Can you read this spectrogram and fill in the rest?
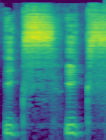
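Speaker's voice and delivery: "ইক্স" said with a high "ই", not "এক্স"; French X. Shown as a demonstration. Teacher corrects students to "ইক্স". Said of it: "ইক্স, এক্স না".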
